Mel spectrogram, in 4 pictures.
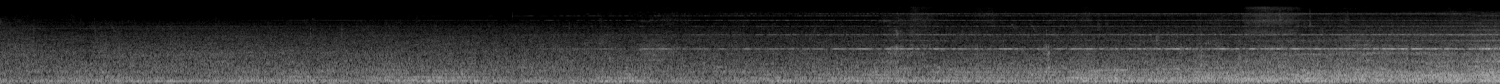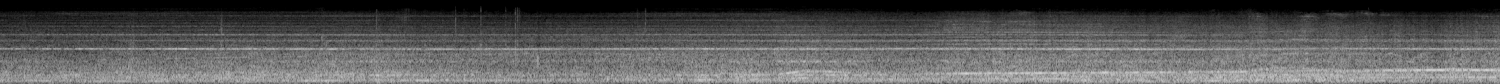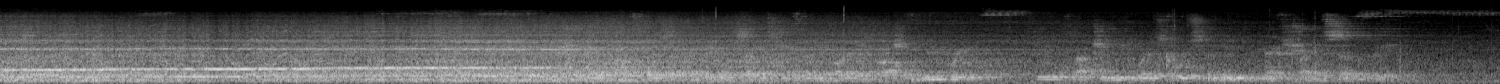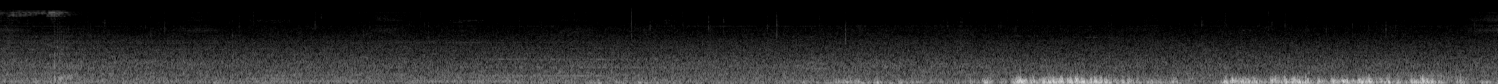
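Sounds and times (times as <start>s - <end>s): train moving through station: 0.0s - 59.9s
high-pitched whine: 3.8s - 41.8s.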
